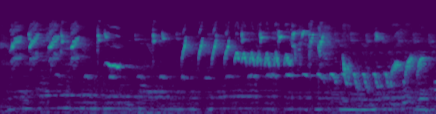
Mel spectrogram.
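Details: Harsh, rapid 'besetan kasar' song of a kept greater green leafbird: fast streams of scratchy, buzzy high notes, then sweeping whistled slurs and a run of quick descending chips, all with a constant low hum behind.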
